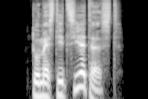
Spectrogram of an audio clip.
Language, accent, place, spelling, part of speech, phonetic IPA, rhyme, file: German, Germany, Berlin, domestiziertest, verb, [domɛstiˈt͡siːɐ̯təst], -iːɐ̯təst, De-domestiziertest.ogg
- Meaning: inflection of domestizieren: 1. second-person singular preterite 2. second-person singular subjunctive II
